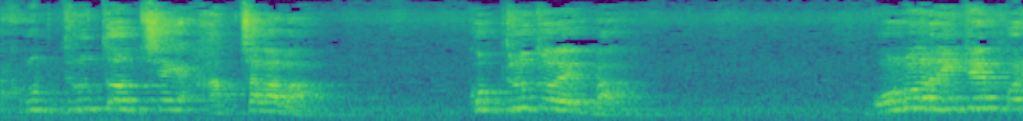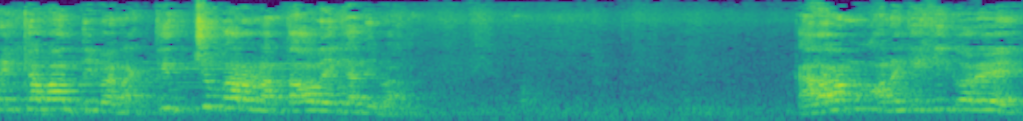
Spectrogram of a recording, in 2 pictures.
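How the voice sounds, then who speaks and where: High-voiced man teaching from far off. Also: fairly bright tone, echoey room, a little hiss or hum. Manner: coaxing, repeats questions back to students. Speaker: English tutor. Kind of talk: live class lecture.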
